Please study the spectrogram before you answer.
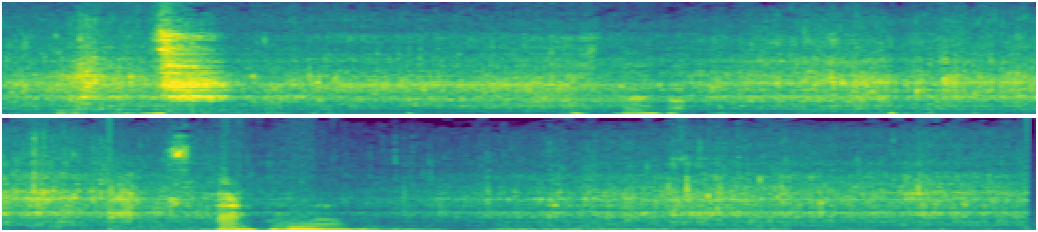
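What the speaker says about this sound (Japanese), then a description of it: "波が強すぎるな" Strong sea waves surge and crash among rocks on a rocky coast of Yakushima, Japan, loud and close in bursts, with someone speaking tiredly over the noise.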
